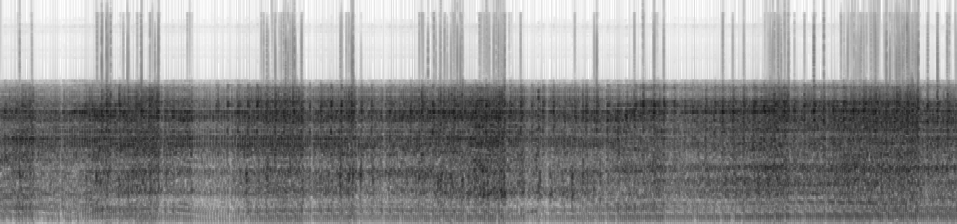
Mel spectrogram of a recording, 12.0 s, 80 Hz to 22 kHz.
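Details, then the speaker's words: Rotax 247 (10.5 hp 250) from a 1967 Ski-Doo Olympique, test run after a bench rebuild with honed cylinder, new rings, new crank bearings and a Tillotson HL carb made from two. It buzzes at a steady fast idle with an even crackly beat and no knocks. It runs fine; the carb still needs adjustment. "Need to do a little bit of carburetor adjustment, but you get the general idea. Got the engine free probably over 25 years ago, and hey, it's going to get a chance to live again."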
